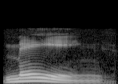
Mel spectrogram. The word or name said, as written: maying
